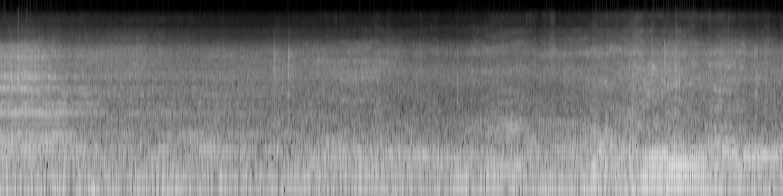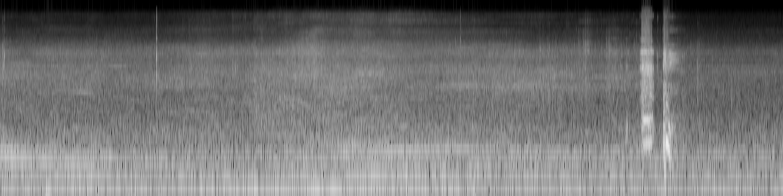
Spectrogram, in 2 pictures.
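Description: Steady city street traffic rumble, swelling as a vehicle passes about halfway through. Near the end come two short, loud pitched sounds about half a second apart.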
